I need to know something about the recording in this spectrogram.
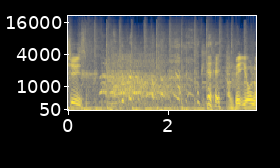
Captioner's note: laughs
